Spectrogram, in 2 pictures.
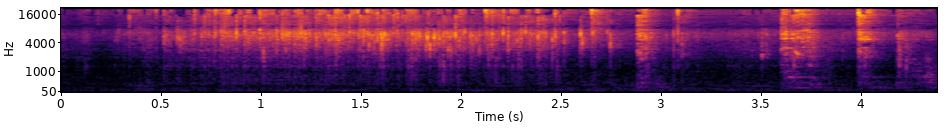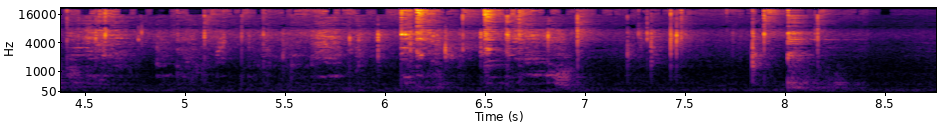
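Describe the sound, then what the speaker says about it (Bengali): Dried red chillies and panch phoron hit hot mustard oil for a chalta pickle, a close sizzle broken by clinks and scrapes of a spoon stirring in the pan. "তেল গরম হয়ে গেছে, তো ফোড়নের জন্য আমি প্রথমে শুকনো লঙ্কা দিয়ে দিচ্ছি, দিয়ে দেবো পাঁচফোড়ন"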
